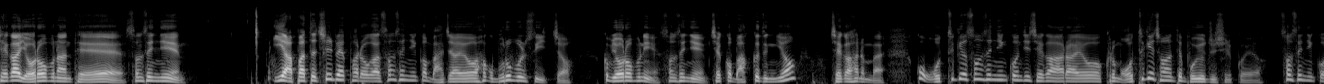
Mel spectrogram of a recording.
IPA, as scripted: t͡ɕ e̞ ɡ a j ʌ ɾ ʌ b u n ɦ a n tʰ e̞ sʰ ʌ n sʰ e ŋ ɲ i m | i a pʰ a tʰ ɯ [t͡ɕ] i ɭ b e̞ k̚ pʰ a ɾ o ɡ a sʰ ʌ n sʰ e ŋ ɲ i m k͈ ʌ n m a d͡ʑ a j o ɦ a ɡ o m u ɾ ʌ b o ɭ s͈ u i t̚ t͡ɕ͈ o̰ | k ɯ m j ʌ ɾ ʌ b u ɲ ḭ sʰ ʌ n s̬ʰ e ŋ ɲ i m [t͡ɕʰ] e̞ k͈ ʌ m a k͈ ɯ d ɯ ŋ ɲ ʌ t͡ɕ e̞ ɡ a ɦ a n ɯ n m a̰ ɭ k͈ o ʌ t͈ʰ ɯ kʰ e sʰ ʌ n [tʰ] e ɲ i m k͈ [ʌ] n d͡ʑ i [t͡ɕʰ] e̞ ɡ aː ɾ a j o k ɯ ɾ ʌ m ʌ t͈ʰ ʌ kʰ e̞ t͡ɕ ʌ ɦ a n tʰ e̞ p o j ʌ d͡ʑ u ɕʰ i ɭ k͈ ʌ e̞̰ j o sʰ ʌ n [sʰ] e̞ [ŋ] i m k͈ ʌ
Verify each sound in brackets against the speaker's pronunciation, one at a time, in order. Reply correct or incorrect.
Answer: incorrect: t͡ɕʰ, incorrect: t͡ɕ, incorrect: sʰ, correct, incorrect: t͡ɕ, correct, incorrect: ɲ

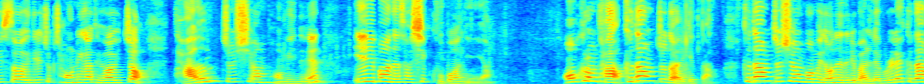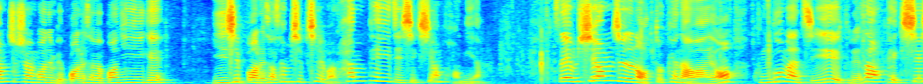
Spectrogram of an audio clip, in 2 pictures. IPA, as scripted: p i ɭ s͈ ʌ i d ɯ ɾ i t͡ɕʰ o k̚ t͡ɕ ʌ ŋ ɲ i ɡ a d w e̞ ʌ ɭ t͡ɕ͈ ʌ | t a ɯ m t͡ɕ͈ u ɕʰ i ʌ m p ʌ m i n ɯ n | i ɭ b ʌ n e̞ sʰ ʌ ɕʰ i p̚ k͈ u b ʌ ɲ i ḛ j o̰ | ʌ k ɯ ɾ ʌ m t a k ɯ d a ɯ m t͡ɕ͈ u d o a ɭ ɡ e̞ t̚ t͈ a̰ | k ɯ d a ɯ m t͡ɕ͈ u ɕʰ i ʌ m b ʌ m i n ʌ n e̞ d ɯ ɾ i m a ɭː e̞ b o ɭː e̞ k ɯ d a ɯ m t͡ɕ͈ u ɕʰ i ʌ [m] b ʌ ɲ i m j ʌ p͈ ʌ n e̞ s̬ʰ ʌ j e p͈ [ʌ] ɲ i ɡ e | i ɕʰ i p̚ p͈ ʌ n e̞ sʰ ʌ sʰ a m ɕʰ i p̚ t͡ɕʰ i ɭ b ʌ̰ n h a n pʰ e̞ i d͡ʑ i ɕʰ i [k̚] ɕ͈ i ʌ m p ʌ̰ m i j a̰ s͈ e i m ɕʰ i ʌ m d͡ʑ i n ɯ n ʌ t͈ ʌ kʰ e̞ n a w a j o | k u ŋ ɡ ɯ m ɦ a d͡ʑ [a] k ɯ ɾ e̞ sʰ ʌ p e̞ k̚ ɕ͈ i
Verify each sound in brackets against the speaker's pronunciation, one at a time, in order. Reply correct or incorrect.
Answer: correct, correct, correct, incorrect: i

